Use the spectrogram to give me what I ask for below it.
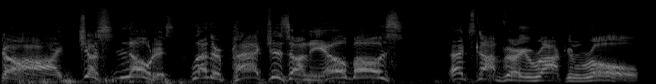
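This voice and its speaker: A man shouts in a put-on character voice at a fairly slow pace. His loudness stays very even. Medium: video game. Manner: rambling, gruff.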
